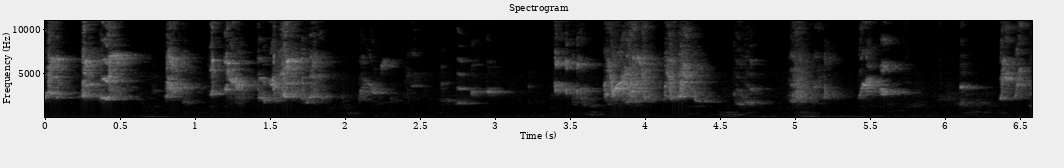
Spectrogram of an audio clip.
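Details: Lovebirds feeding on corn, dated 18 December 2022; bursts of shrill, scratchy chirps in quick irregular clusters, separated by short pauses, with faint low thumps beneath.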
